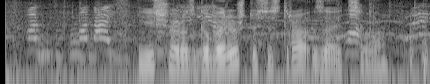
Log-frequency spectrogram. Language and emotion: Russian, neutral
